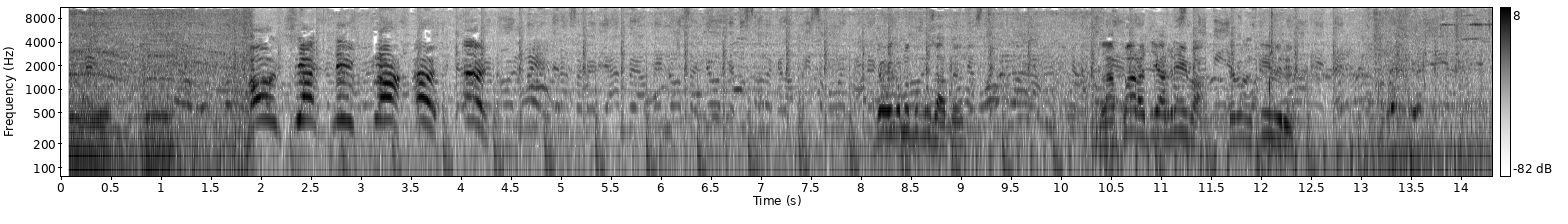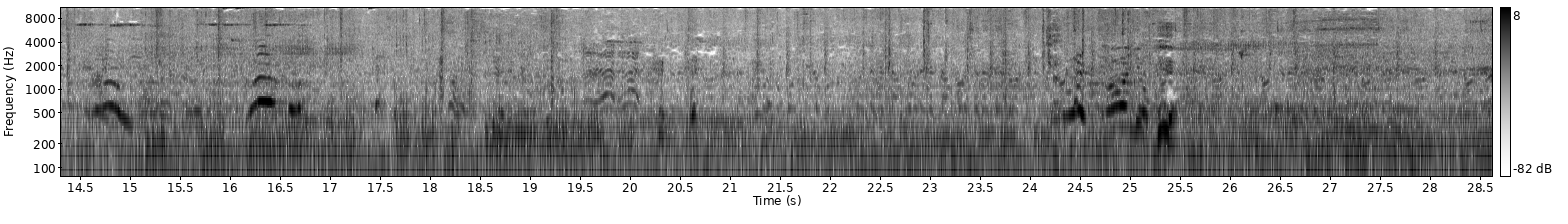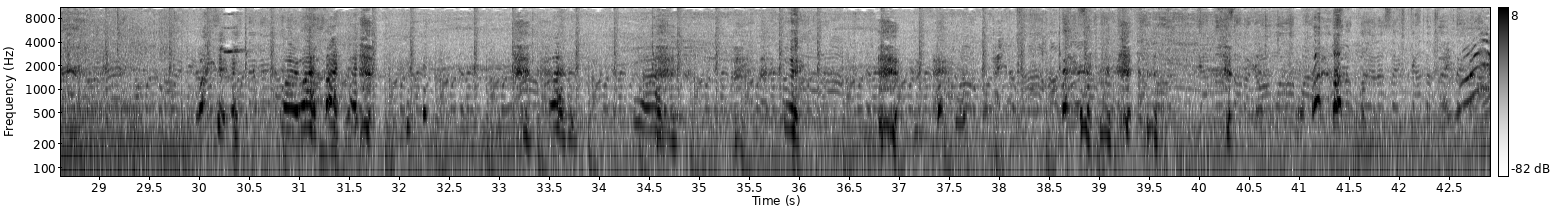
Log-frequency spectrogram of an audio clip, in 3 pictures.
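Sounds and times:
small motorcycle engine revving: 0:00.1 - 0:01.9, 0:14.6 - 0:19.9, 0:25.1 - 0:29.8
small motorcycle engines running: 0:00.1 - 0:02.7, 0:11.8 - 0:37.3
people calling out: 0:00.2 - 0:42.9.

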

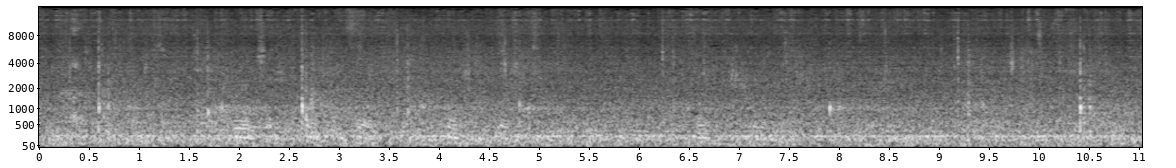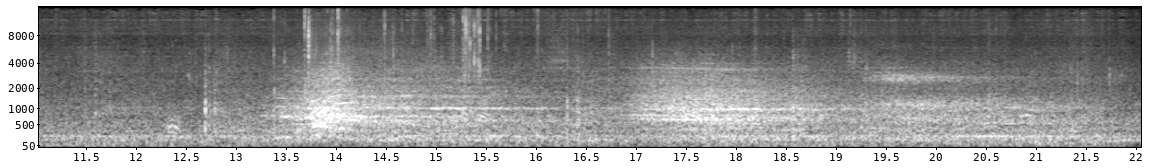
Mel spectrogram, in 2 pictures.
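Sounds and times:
crowd murmur: 0:13.0 - 0:22.0
crowd cheering and applauding: 0:13.2 - 0:21.9.

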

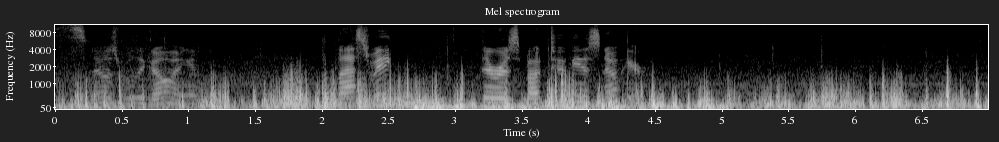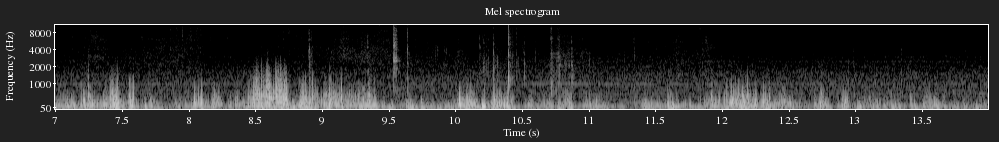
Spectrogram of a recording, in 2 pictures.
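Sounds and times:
gusty wind buffeting microphone: 0:00.0 - 0:14.0.

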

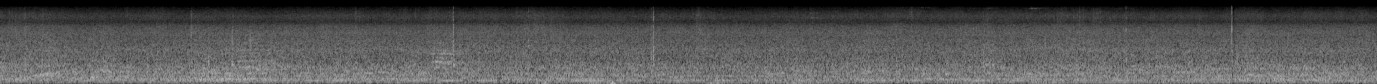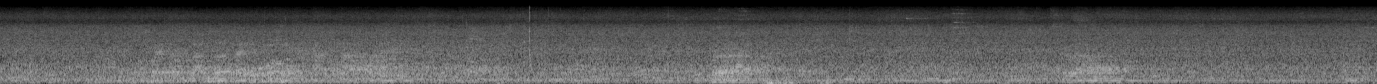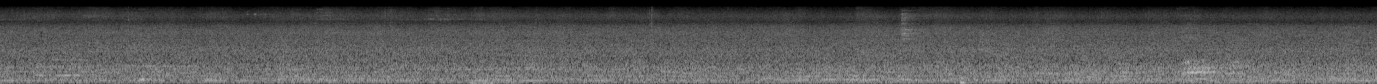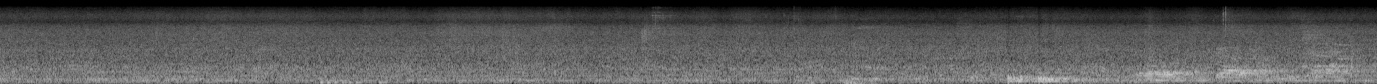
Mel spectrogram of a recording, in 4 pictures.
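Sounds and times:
faint voices: 0:00.0 - 0:45.4, 0:48.6 - 0:55.0
low electrical hum: 0:00.0 - 0:55.0.

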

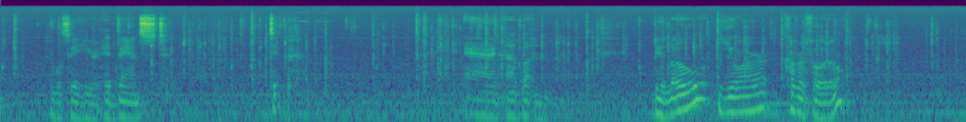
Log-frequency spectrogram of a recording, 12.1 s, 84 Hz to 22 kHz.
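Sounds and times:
steady low hum: 0:00.0 - 0:12.0
typing on computer keyboard: 0:02.0 - 0:12.0.

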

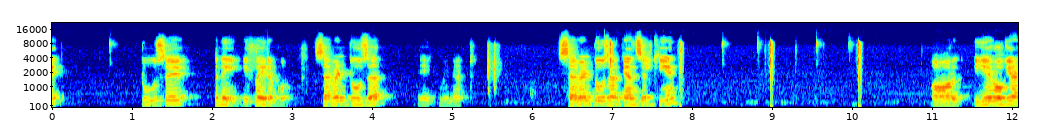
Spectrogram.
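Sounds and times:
man speaking: 0:00.0 - 0:00.2, 0:01.2 - 0:05.3, 0:06.3 - 0:07.9, 0:11.0 - 0:12.0
computer mouse clicks: 0:05.4 - 0:05.7, 0:07.8 - 0:10.2.

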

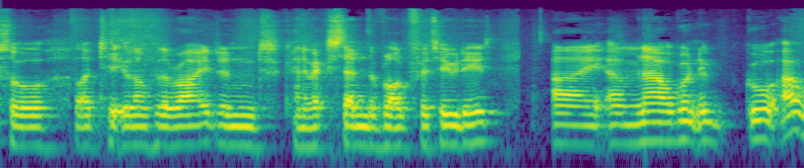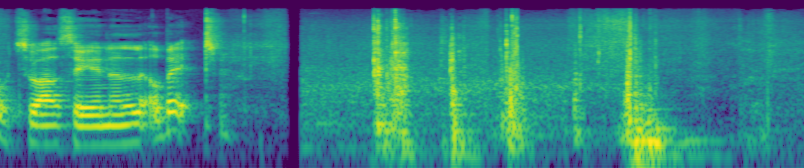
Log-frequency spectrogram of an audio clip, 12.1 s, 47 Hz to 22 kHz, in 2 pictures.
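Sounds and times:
car door shutting: 0:08.8 - 0:11.2.

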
